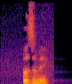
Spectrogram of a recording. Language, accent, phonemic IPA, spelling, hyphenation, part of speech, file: English, General American, /ˈbʊzəmi/, bosomy, bo‧somy, adjective, En-us-bosomy.flac
- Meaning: 1. Full of sheltered hollows or recesses 2. Having a large bosom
